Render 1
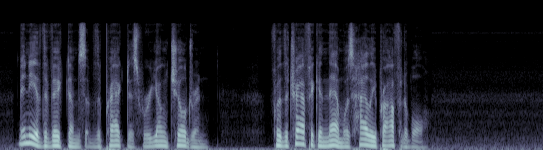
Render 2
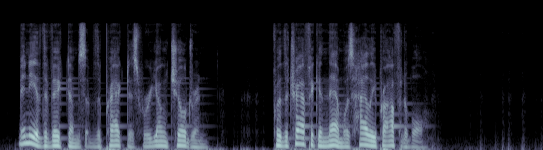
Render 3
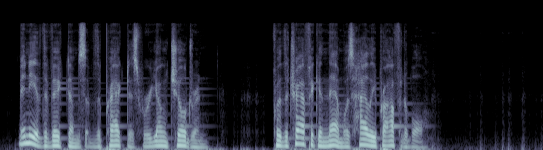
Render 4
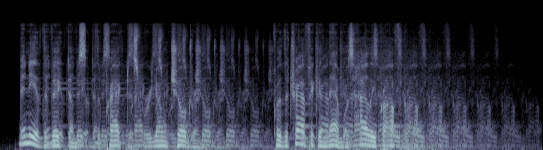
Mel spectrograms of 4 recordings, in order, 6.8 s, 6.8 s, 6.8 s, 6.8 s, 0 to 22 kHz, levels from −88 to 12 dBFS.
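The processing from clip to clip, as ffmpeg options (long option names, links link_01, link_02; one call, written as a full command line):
ffmpeg -i in.wav -af "bandreject=frequency=320.5:width_type=h:width=4,bandreject=frequency=641:width_type=h:width=4,bandreject=frequency=961.5:width_type=h:width=4,bandreject=frequency=1282:width_type=h:width=4,bandreject=frequency=1602.5:width_type=h:width=4,bandreject=frequency=1923:width_type=h:width=4,bandreject=frequency=2243.5:width_type=h:width=4,bandreject=frequency=2564:width_type=h:width=4,agate=range=-21dB:threshold=-43dB:ratio=16:detection=peak,volume=-1dB" out.wav
ffmpeg -i in.wav -af "alimiter=limit=-7dB:level=0:latency=1:release=296,volume=4dB" out.wav
ffmpeg -i in.wav -af "aecho=1:1:303|606|909|1212|1515|1818:0.316|0.168|0.0888|0.0471|0.025|0.0132,volume=-4.5dB" out.wav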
